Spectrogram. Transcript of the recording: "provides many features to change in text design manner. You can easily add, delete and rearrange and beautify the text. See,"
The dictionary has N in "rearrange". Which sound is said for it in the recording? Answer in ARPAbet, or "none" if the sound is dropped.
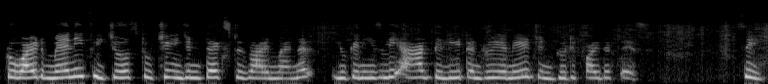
none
